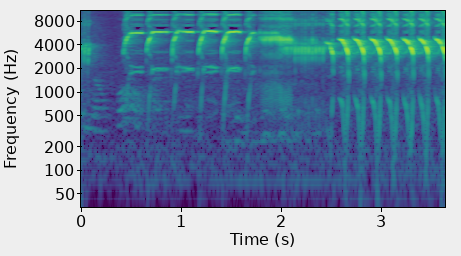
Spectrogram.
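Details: Male white canary with a long standard song: a run of sliding whistled notes, a buzzy rolled passage, then a rapid series of sharp downswept chips.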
